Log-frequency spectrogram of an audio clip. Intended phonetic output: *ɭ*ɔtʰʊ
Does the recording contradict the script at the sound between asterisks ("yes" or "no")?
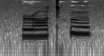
no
